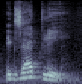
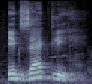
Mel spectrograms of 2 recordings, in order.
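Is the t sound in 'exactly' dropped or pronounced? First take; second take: dropped; dropped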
